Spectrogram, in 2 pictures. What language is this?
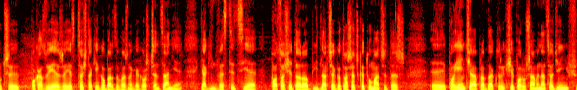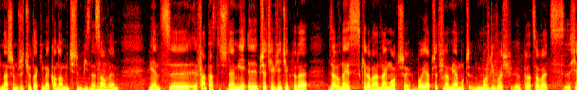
Polish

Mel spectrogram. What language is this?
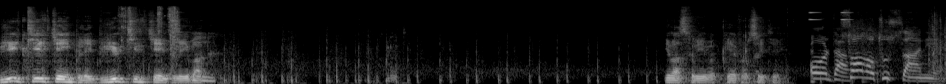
Turkish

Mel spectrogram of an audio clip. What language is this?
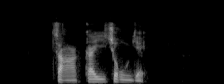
Cantonese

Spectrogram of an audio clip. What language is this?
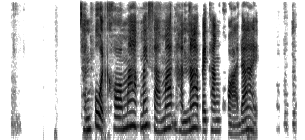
Thai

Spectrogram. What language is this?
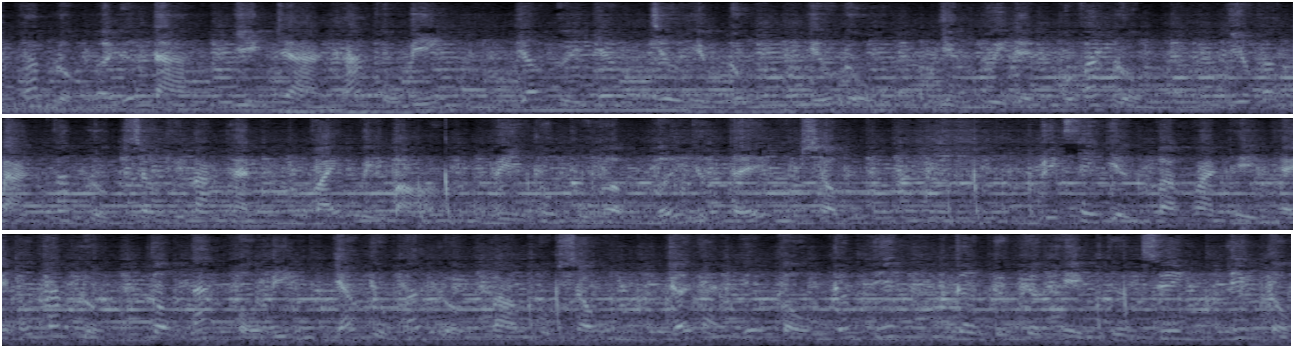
Vietnamese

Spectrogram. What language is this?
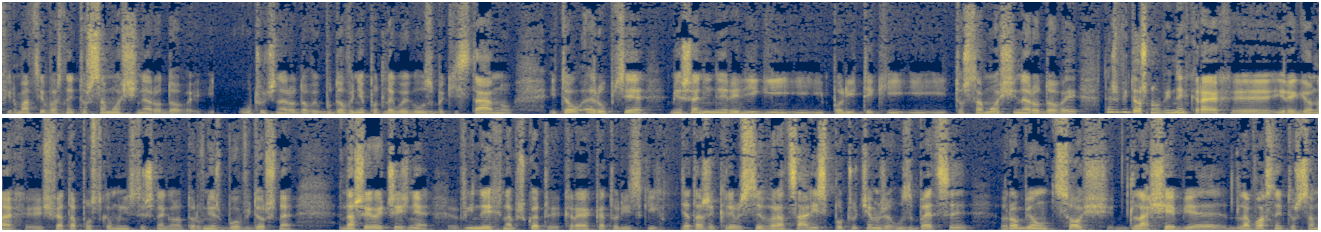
Polish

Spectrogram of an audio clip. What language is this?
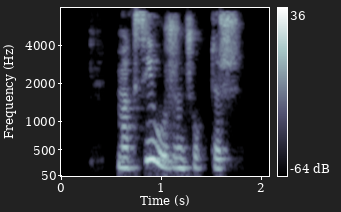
Mari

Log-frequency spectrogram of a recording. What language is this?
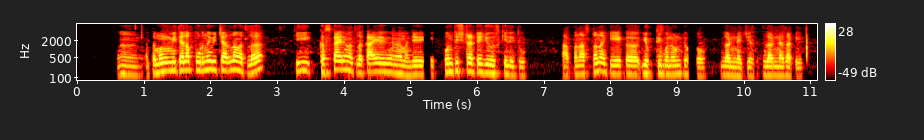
Marathi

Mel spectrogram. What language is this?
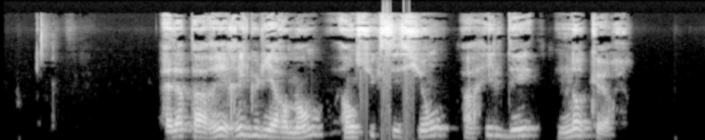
French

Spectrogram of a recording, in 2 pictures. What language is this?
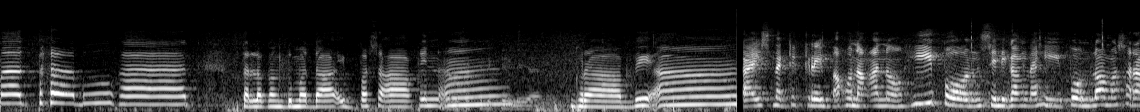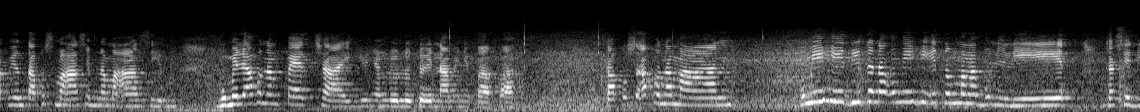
Filipino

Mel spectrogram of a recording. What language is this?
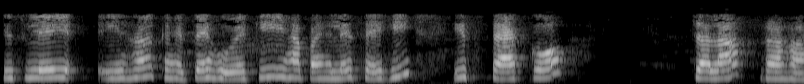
Hindi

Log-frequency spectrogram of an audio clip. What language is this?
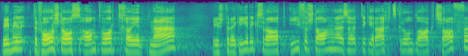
Swiss German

